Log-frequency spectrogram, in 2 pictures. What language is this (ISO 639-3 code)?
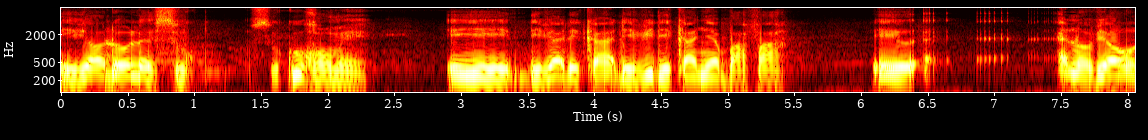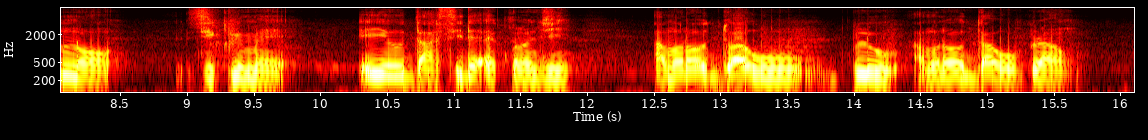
ewe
